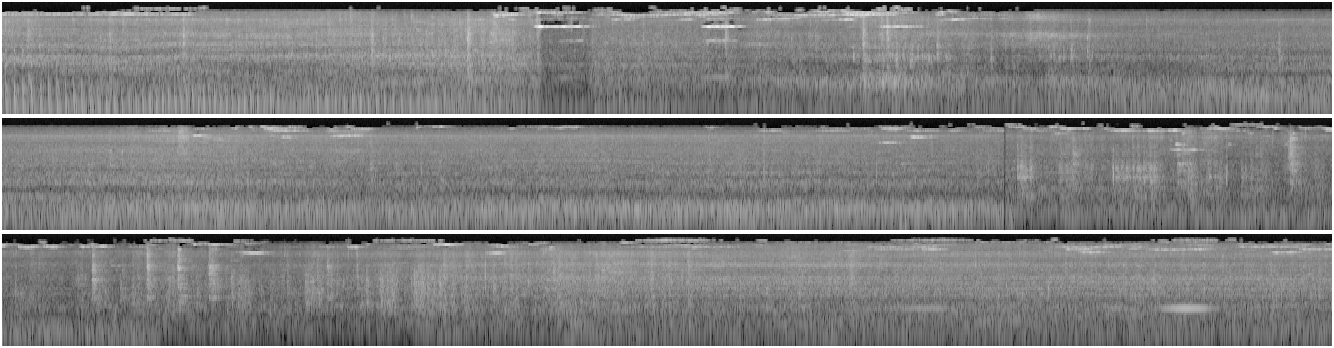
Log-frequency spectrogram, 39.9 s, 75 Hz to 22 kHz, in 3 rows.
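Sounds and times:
lorry diesel engine labouring: 0.0s - 39.9s
air brake hiss: 10.0s - 10.8s.

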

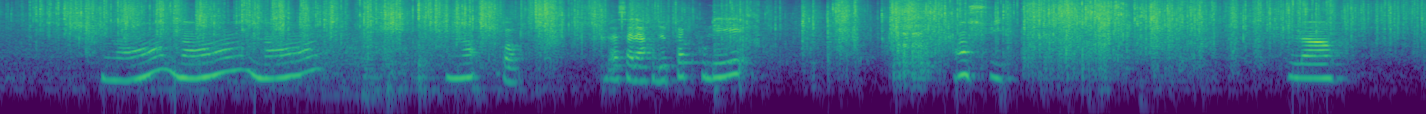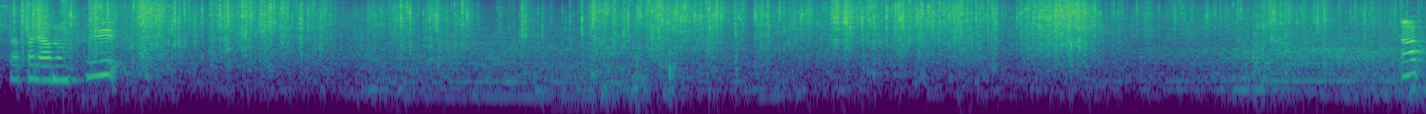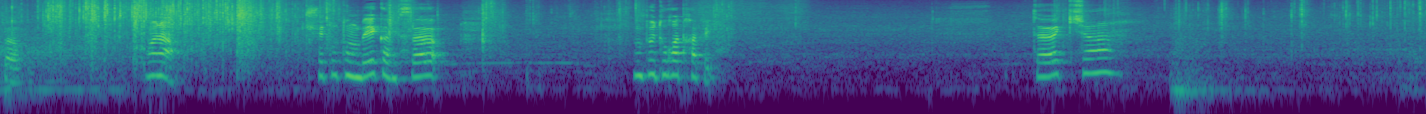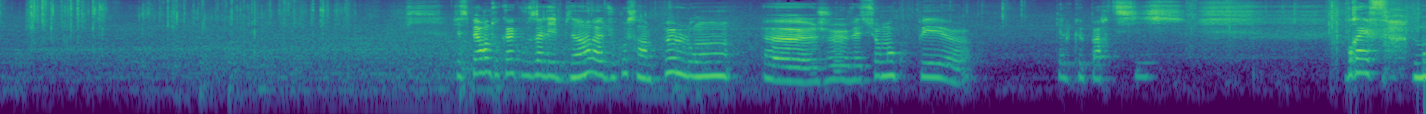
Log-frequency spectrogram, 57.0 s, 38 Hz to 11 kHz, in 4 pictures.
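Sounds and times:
small clicks and crackles: 0.0s - 32.6s, 40.2s - 46.5s, 51.8s - 53.2s
plastic bags crinkling: 0.0s - 36.7s, 39.1s - 49.8s, 50.8s - 57.0s.

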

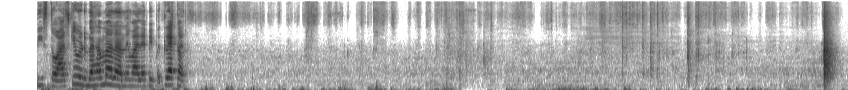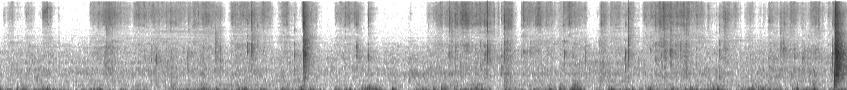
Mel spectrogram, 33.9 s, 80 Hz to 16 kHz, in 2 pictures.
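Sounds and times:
paper folding and rustling: 3.5s - 18.2s, 18.8s - 24.5s, 25.4s - 33.9s
sharp paper crack: 3.8s - 16.9s, 18.8s - 24.4s, 25.6s - 33.9s.

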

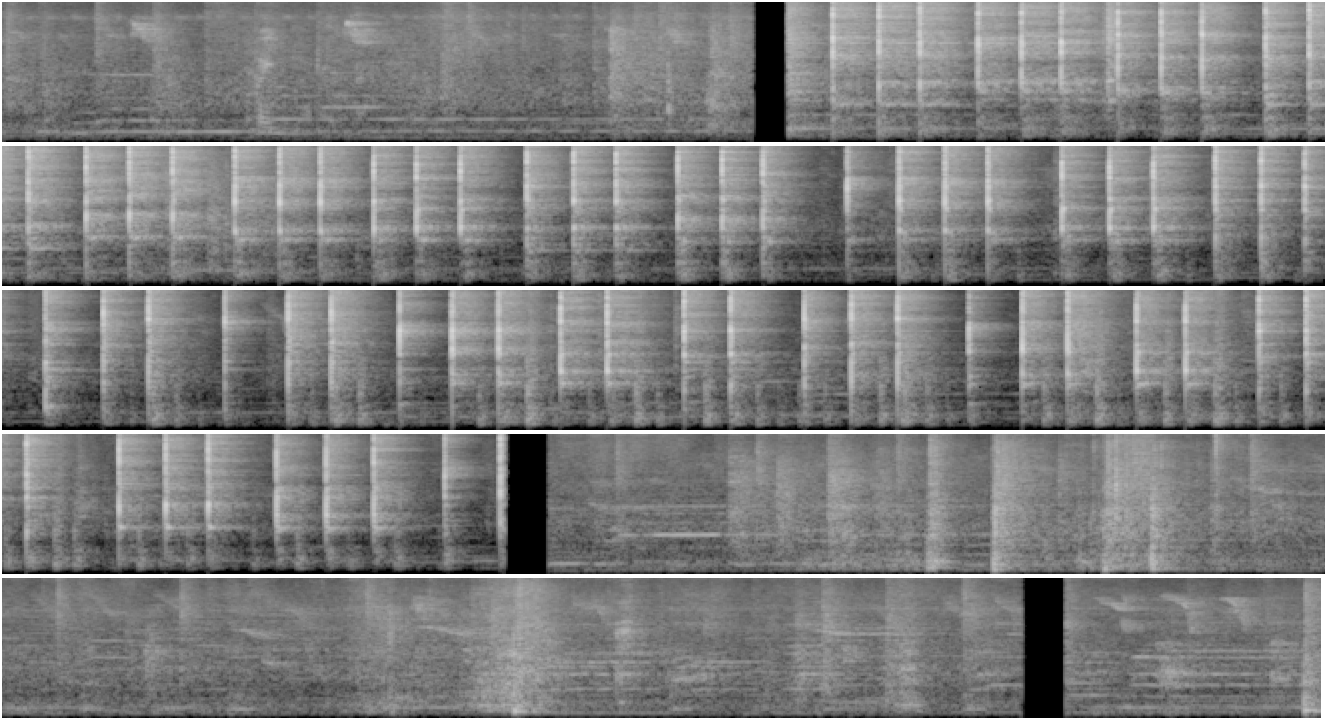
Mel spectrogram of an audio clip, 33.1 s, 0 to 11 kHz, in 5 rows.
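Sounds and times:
sharp metallic taps: 4.0s - 22.4s.

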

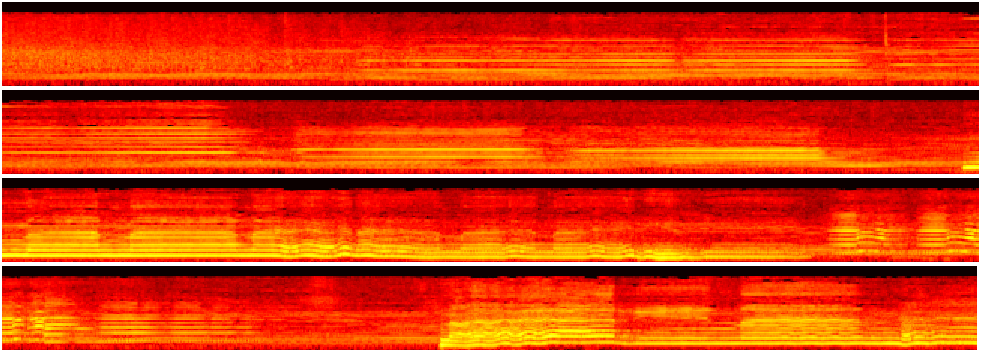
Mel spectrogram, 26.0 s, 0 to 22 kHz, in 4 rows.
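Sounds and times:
man singing ornamented phrases: 12.9s - 18.6s, 22.5s - 26.0s.

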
